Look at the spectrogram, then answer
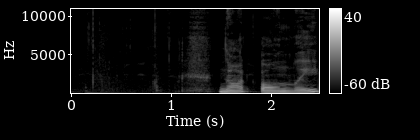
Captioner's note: speaking French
